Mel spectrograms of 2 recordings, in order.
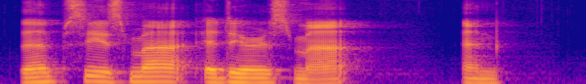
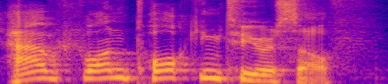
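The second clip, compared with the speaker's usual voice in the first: higher, slow teasing voice; teasing Matt; 9 semitones higher, slower than usual. Retold or imitated. Teasing the GM about talking to himself, high and slow. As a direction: needle him playfully, high and slow. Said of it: "It's like".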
